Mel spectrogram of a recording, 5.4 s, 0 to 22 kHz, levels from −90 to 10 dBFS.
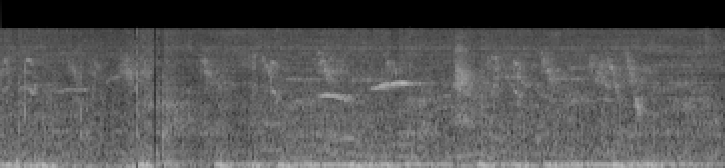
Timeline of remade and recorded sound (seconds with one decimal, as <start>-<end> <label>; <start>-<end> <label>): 0.0-1.1 recorded; 1.1-1.9 remade; 1.9-4.8 recorded; 4.8-5.4 remade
